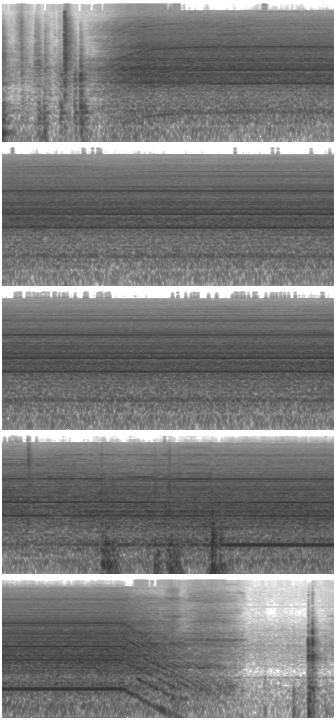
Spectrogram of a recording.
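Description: A heat gun blows hot air onto heat shrink tubing over wire ends on an airsoft AEG, a loud steady whirring hiss lasting about twenty seconds before it shuts off with a brief spin-down, with no talking.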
